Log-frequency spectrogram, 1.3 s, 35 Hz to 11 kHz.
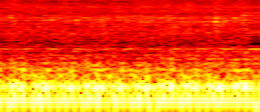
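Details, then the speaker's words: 1978 Jeep Cherokee V8 heard at the tailpipe at idle: deep, steady, smooth rumble with no ticks or rattles; no weird noises anymore after new intake, great exhaust note. "So around back, you get a great exhaust note out the back. No weird noises anymore with that new intake. Just sounds great."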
